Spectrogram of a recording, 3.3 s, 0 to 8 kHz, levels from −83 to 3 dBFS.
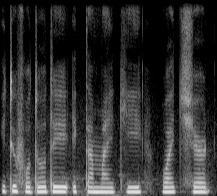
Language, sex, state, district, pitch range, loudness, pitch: Nagamese, female, Nagaland, Kohima, 185-195 Hz, -14 LUFS, 190 Hz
